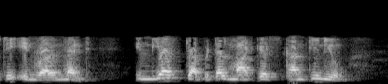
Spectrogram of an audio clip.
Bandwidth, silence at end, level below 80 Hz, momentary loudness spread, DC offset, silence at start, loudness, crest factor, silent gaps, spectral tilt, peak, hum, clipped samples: 4 kHz; 0.45 s; -68 dBFS; 9 LU; under 0.1%; 0.05 s; -15 LUFS; 14 dB; none; -7.5 dB/octave; 0 dBFS; none; under 0.1%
